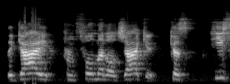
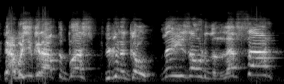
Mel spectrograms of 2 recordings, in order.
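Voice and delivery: mock Marine sergeant shouting, higher; Marine sergeant yell; 6 semitones higher than usual. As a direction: bellow like a sergeant at the bus. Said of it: "I'll hear a Marine sergeant".

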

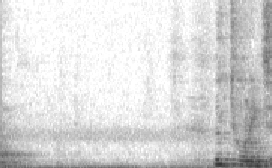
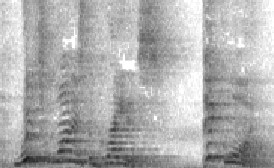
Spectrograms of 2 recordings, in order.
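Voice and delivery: louder and higher, pushing for an answer; challenging demand; 6 semitones higher, 5 dB louder than usual. Retold or imitated. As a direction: corner him: pick one.

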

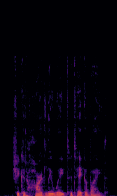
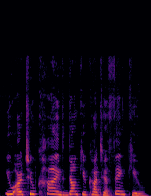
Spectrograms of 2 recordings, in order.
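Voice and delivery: acted weepy thanks, pitched up; sobbing; 9 semitones higher than usual. A narrator's reading. Neighbor thanking Katya while dabbing away tears, sobbing. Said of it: "sobbed Missus Deland".

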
